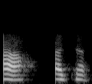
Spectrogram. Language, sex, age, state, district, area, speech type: Sindhi, female, 45-60, Maharashtra, Thane, urban, conversation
